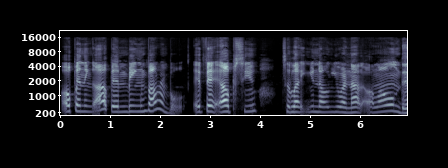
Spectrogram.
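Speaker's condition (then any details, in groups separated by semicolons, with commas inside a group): Cerebral palsy; uses power wheelchair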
